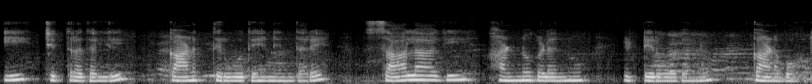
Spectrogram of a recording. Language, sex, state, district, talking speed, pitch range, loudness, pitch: Kannada, female, Karnataka, Dharwad, 50 wpm, 170-205 Hz, -15 LUFS, 185 Hz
